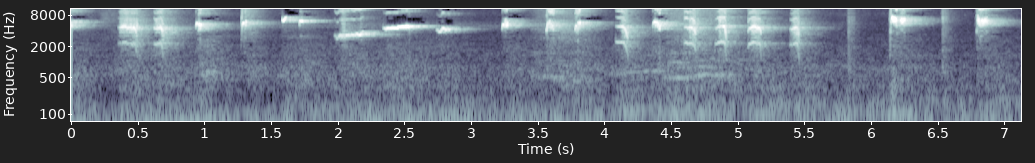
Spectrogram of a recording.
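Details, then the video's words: Konin song for coaxing birds to sing: a lively run of high sliding chirps and short whistled notes, evenly repeated about twice a second, with a few lower slurred tones. "pancingan suara burung KONIN agar rajin bunyi tiap hari"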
